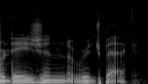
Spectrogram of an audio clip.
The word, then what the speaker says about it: Rhodesian Ridgeback: Rhodesian Ridgeback.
